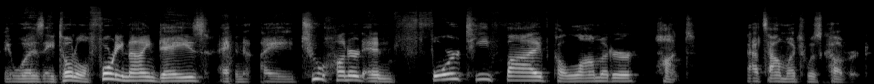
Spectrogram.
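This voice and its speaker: A man's voice: on the high side, expressive, unhurried, dry recording. A man co-hosting a radio show, telling a story in a casual, digressive way and often checking in with the listener. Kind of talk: casual conversational storytelling and discussion.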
